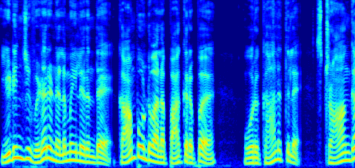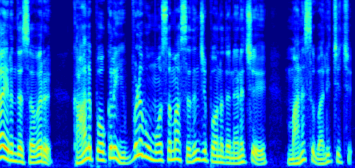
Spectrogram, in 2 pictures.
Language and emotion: Tamil, sad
